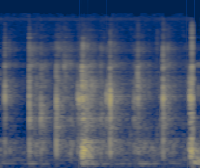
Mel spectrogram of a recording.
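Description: A handful of sharp, irregular taps and clicks, about seven in two seconds, the last one the strongest.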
